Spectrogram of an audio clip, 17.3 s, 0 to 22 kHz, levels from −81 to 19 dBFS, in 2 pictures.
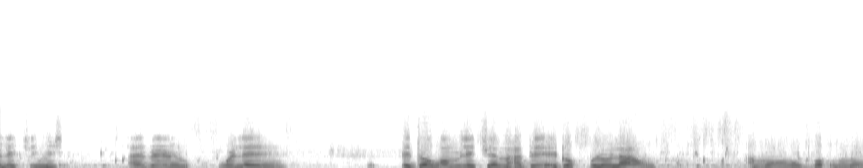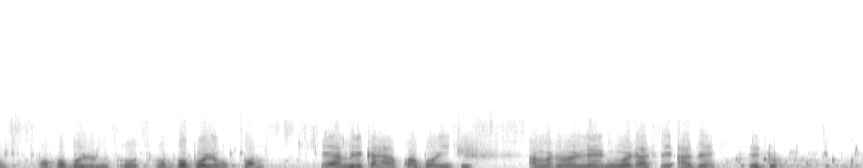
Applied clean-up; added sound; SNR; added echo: neural separator model SepFormer DNS4.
